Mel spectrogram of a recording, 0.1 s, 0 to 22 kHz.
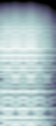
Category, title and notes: Instrument samples > Synths / Electronic
DRILLBASS 8 Db
fm-synthesis, bass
